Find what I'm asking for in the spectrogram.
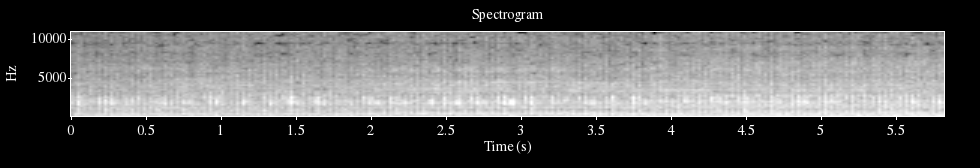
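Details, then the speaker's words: Panther 23 diesel from Malang, before engine removal: harsh, rattly idle with a swelling chuffing undertone, exhaust smoking and smoke under the engine. Heavy blow-by; mechanic suspects a scored cylinder liner. "Oke, mulai keluar asap ini. Suara knalpotnya bok. Pipa buangan bawah ini sepertinya ada yang baret linernya."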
